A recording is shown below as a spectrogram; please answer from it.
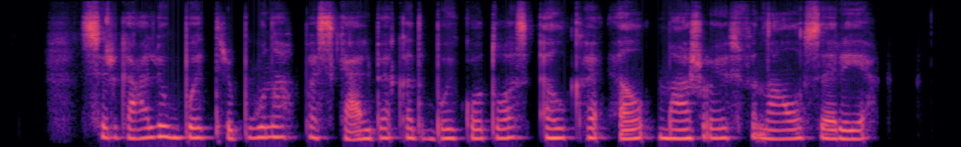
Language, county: Lithuanian, Kaunas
